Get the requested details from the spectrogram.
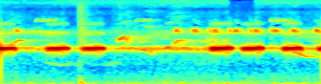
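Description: Frogs in Madagascar calling in a steady series of short, bright, whistle-like notes, repeating every half second or so, clear, with softer chirps overlapping.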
